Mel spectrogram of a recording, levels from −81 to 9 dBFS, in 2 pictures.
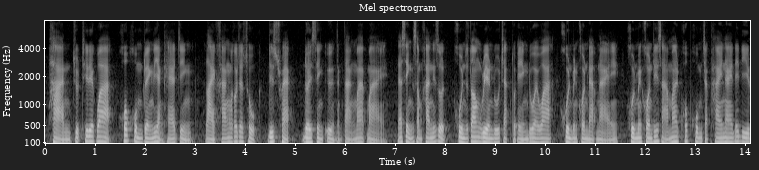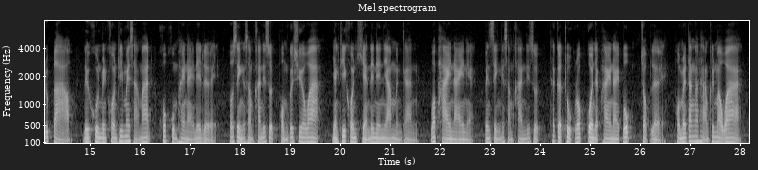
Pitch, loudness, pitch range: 105 Hz, -19 LUFS, 95-115 Hz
